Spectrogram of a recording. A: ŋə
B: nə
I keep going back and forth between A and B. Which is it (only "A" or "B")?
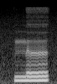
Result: B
